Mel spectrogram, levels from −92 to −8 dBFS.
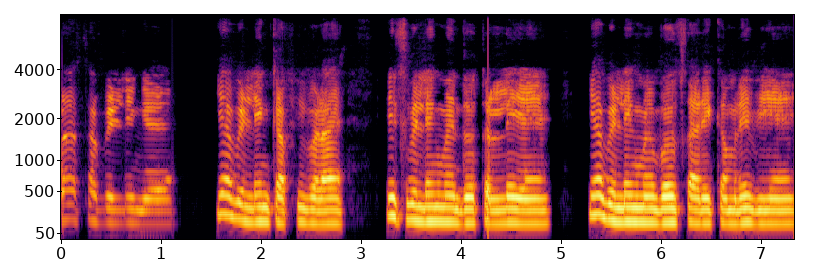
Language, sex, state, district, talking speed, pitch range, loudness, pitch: Hindi, male, Bihar, Supaul, 180 wpm, 135-155 Hz, -16 LUFS, 145 Hz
